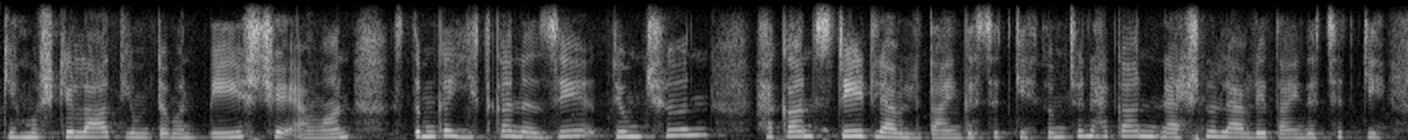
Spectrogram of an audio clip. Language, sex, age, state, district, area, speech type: Kashmiri, female, 18-30, Jammu and Kashmir, Kupwara, rural, spontaneous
